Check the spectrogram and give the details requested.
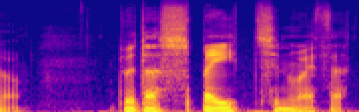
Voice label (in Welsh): "sbeit", Welsh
